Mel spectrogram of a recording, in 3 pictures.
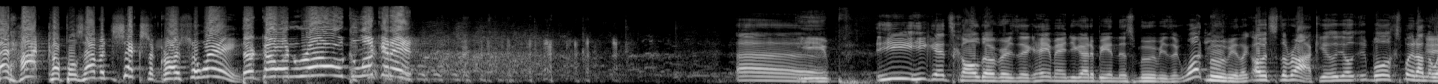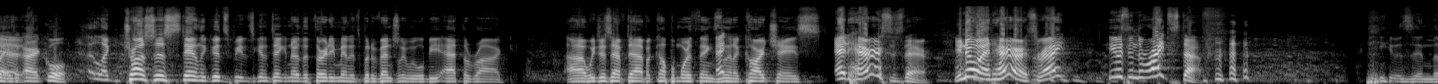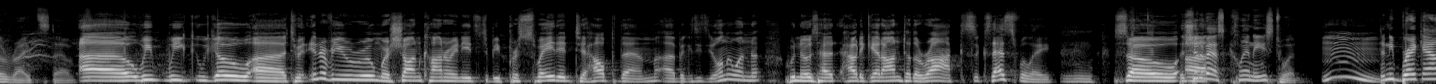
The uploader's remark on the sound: (Live in San Francisco). The gang is live from Cobb's in San Francisco.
